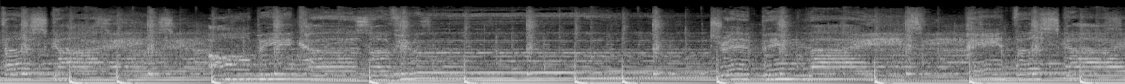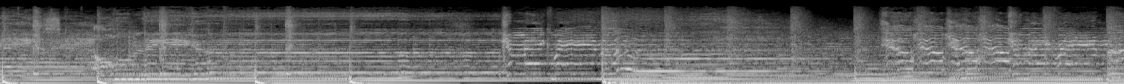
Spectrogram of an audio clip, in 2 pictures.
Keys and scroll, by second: 10.6 ctrl+c, 11.6 ctrl+shift+], 12.4 ctrl+-, 19.3 ctrl+-.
